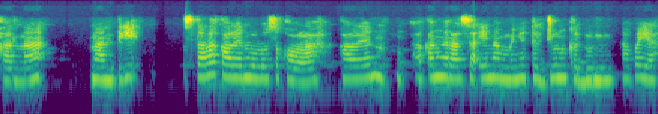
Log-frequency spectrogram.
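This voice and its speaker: The voice belongs to a woman with a high pitch. She speaks at a fairly quick pace. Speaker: university student and student organizer. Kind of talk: motivational speech to youth. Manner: animated.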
